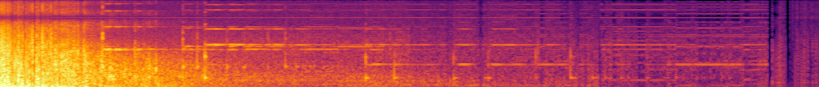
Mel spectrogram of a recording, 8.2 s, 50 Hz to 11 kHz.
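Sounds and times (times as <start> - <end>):
MP5K gunfire: 0.0 - 2.4.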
